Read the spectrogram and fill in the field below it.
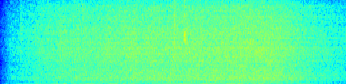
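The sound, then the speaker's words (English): An air conditioning system in the dressing room of the Amadou Ahidjo Stadium, under renovation in Yaoundé, Cameroon, roars with a steady, even hiss across the whole range, underpinned by a constant low hum. The noise stays level throughout, with no voices or other sounds. “Noise from an air conditioning system welcomes me to the dressing room of the Amadou Ahidjo Stadium under renovation in Cameroon's capital, Yaoundé.”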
